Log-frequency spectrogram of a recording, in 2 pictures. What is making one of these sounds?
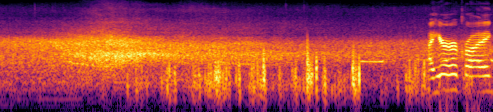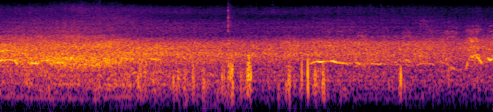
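Cars drive past on the road outdoors, their tyres hissing.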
